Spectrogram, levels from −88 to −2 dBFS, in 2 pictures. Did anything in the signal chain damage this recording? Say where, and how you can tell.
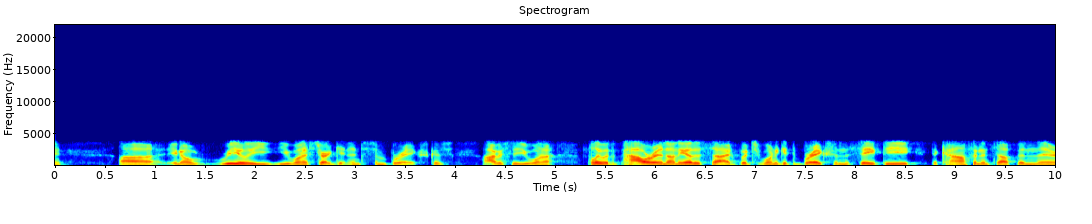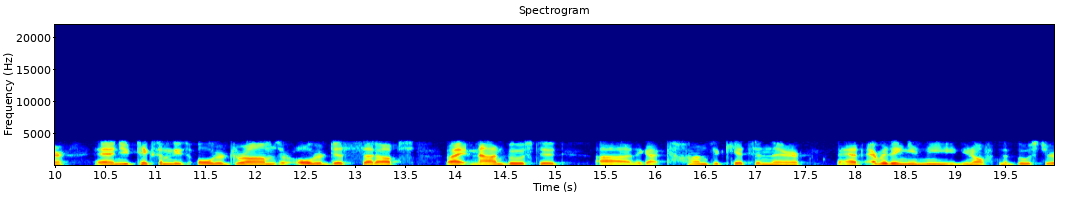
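Yes, the codec stage: AMR narrowband mobile codec throughout. Everything above 3.7 kHz is gone, and the low-bit pulse model leaves the speech audibly buzzy, which fits roughly a 7.4 kbps mode.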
